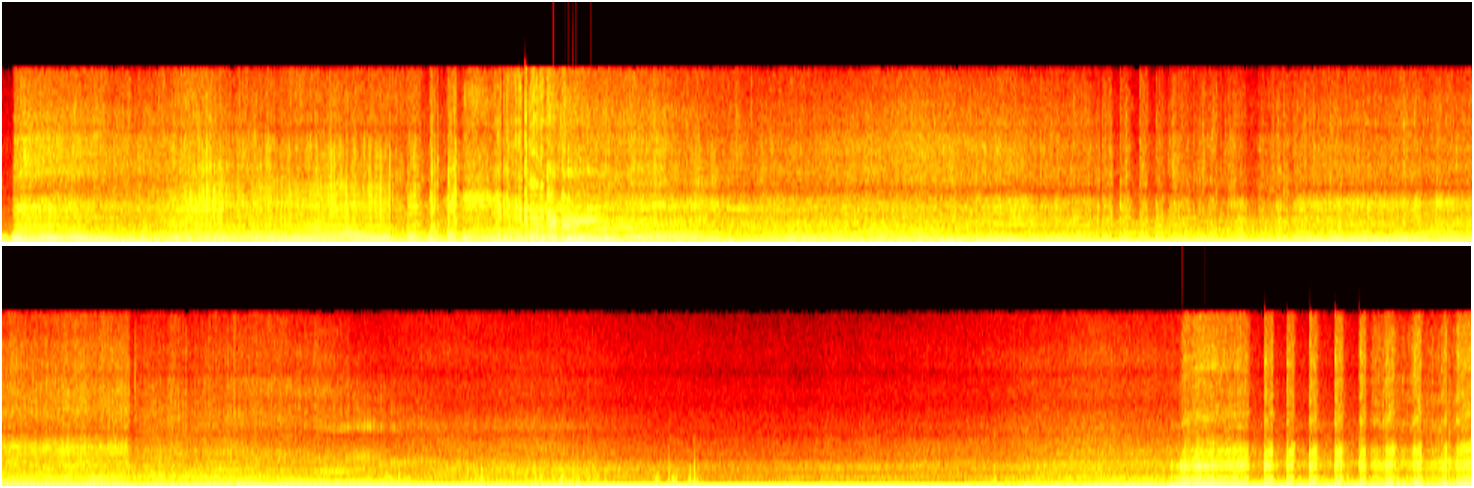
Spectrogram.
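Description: Car engines at full throttle in a highway race, heard from inside the chasing Tofaş's cabin. Engine pitch climbs and drops sharply at each upshift several times in the first dozen seconds. It then holds a long, high, steady run that slowly sags, and drops and climbs again near the end as Honda Civics run alongside.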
